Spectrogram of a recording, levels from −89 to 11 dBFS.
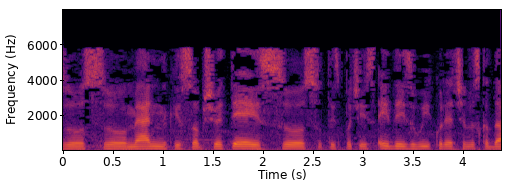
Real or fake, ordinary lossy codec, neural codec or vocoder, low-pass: real; MP3, 24 kbps; none; 7.2 kHz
